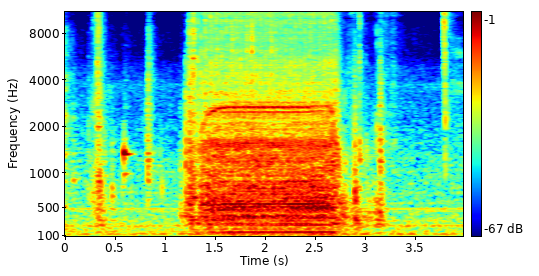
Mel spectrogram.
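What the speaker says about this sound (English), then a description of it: "I'm just going to sew 2 by 2 with my 1/4 of an inch seam allowance" A sewing machine runs in one steady burst of about a second and a half, stitching two-by-two quilt block pieces with a quarter-inch seam for a spring tulip quilt, with quiet handling clicks before and after.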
